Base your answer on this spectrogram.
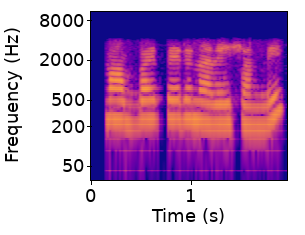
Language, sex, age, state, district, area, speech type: Telugu, female, 18-30, Telangana, Suryapet, urban, conversation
